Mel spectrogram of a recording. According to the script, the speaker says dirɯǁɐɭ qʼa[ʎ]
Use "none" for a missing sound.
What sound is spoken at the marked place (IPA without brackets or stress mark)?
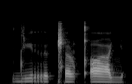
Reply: ʎ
